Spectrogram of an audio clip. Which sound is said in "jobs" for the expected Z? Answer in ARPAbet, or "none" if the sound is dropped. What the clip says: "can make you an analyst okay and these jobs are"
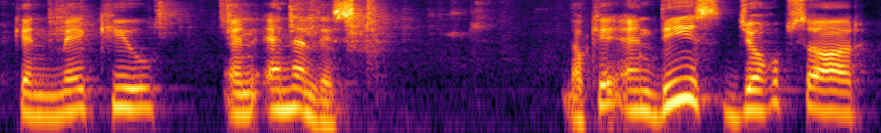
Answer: S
